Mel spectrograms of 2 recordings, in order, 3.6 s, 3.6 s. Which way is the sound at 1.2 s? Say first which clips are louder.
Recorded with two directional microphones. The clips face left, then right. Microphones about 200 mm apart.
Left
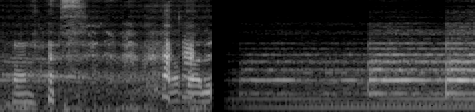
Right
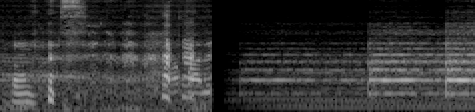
Even; 40° right (ahead or behind).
